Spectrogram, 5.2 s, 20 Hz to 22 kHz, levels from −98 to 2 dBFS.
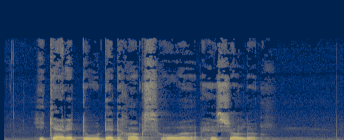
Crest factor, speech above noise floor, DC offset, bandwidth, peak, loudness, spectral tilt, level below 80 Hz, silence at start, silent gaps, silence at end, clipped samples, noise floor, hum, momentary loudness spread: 18 dB; 32 dB; under 0.1%; 16 kHz; -8 dBFS; -25 LUFS; -6 dB/octave; -50 dBFS; 0.55 s; none; 0.1 s; under 0.1%; -56 dBFS; none; 10 LU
